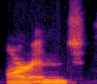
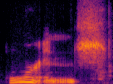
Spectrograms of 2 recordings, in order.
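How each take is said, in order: First: The first vowel sounds like 'ar'. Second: The first vowel sounds like 'or'.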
